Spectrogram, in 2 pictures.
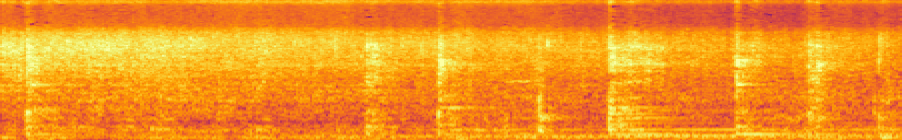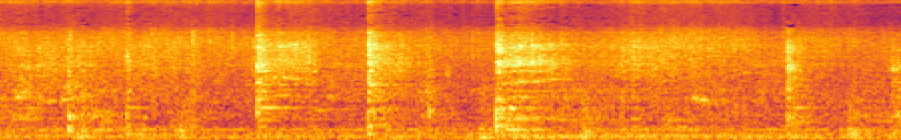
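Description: Garlic and onions fry in a wok, a steady bright sizzle with repeated scraping strokes of a spatula stirring at a regular pace, close by and without talk.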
